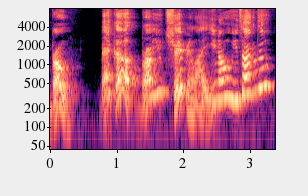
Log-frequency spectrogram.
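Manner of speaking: retold squaring up, voice climbing high; confrontational. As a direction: warn him off, rising in pitch. Squaring up to the man.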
